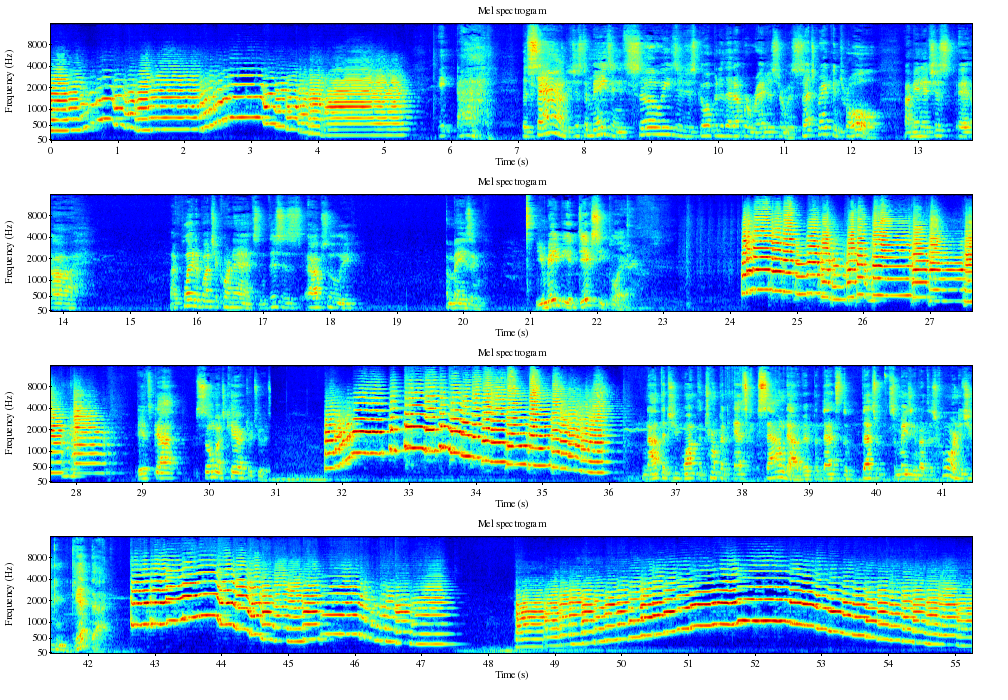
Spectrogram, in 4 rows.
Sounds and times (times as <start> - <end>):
Trumpet: 0.0 - 5.7, 24.1 - 28.9, 31.7 - 36.4, 42.5 - 47.7, 48.4 - 55.2
Wind instrument, woodwind instrument: 31.8 - 36.4, 42.6 - 47.6.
